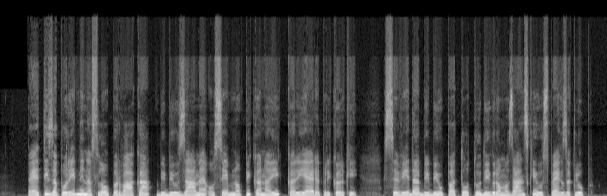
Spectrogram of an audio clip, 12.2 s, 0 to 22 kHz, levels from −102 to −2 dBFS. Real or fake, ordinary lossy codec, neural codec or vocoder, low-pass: real; Opus, 24 kbps; none; 19.8 kHz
